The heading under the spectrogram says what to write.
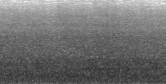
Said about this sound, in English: This dirty New York subway. That was back when New York really was still just a dirty, dirty place.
